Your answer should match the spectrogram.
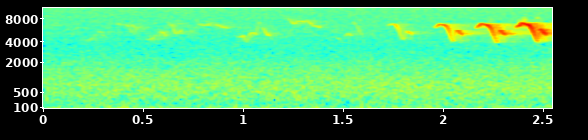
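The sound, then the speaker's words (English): An American robin sings short, high whistled phrases, faint at first and then louder and clearer in the final second, over a steady low background rumble. “Of course, that American robin.”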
